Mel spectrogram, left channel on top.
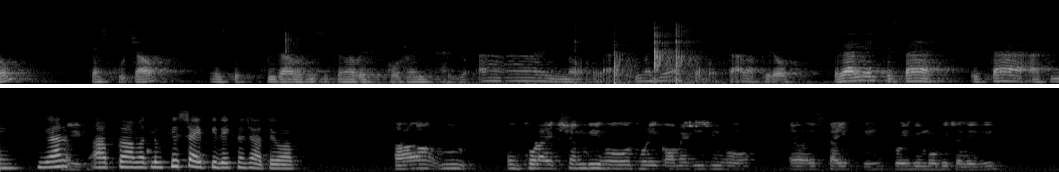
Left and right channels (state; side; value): different; both; correlation 0.01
